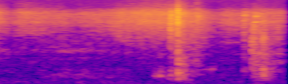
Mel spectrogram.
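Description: Soft rustling and handling of household clutter, then a sharp knock about two-thirds of the way in and a lighter one near the end, as objects are bumped.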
